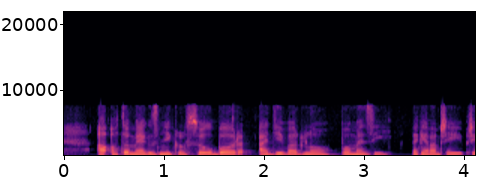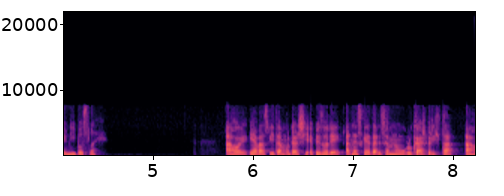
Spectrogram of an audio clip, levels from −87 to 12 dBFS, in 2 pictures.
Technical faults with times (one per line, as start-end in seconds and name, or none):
3.23-8.22 time-stretched section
